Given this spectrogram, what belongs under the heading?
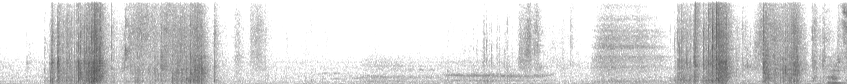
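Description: Tarot cards being shuffled by hand in two loud bursts of riffling and crisp card slaps, separated by a quieter stretch of soft rustling.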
